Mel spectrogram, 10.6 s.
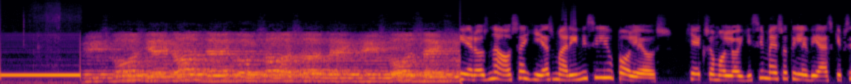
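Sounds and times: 
telephone line tone during an outgoing call to a church in Ilioupoli, Greece: 0.0s - 1.1s
bright tuneful music: 1.0s - 5.8s
speech: 5.8s - 10.6s.

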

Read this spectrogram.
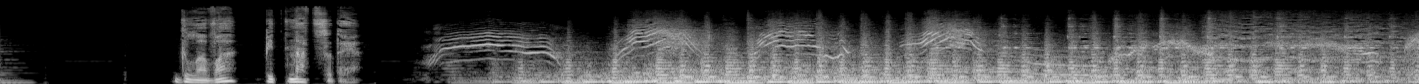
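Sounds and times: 
speech: 1.9s - 3.7s, 5.6s - 10.4s
fighting cats meowing and yowling at a St. Bernard dog: 4.1s - 14.1s.

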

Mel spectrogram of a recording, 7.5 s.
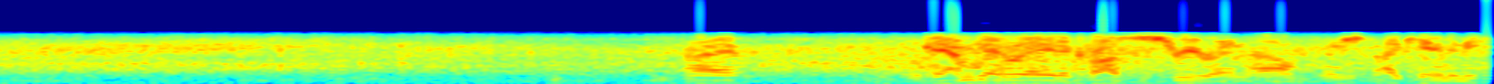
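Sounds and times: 
cars going by on a loud street: 0.0s - 7.4s
speech: 3.4s - 3.9s, 4.6s - 7.4s.

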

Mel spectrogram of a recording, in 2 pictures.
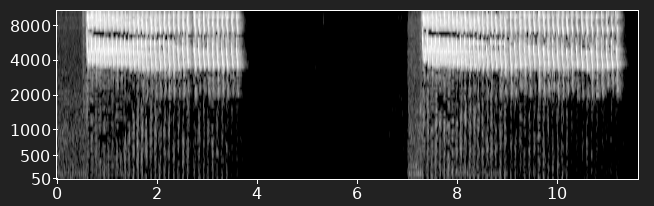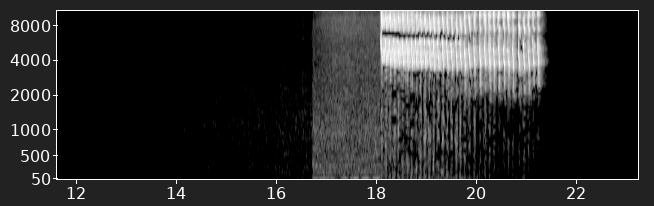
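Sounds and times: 
white-rumped shama rattling trill: 0.6s - 3.8s, 7.3s - 11.3s, 18.1s - 21.4s.

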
